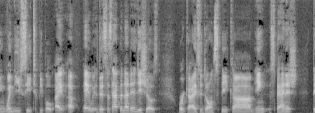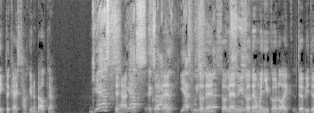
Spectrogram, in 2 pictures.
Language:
English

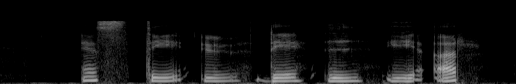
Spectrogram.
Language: Swedish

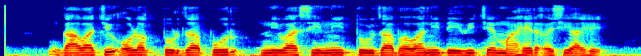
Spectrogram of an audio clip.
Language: Marathi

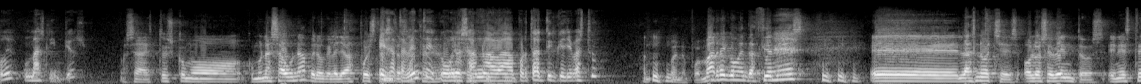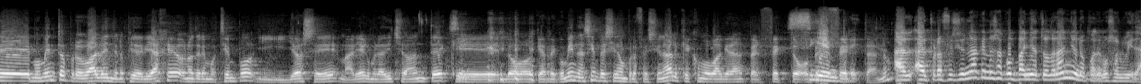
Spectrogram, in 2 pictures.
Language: Spanish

